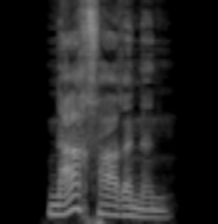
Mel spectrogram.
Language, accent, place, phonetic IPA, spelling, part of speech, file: German, Germany, Berlin, [ˈnaːxˌfaːʁɪnən], Nachfahrinnen, noun, De-Nachfahrinnen.ogg
- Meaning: plural of Nachfahrin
